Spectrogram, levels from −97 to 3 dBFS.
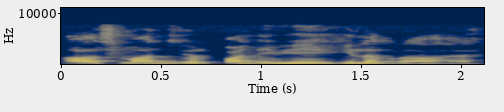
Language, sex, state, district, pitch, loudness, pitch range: Hindi, male, Uttar Pradesh, Jyotiba Phule Nagar, 135 Hz, -19 LUFS, 115-145 Hz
